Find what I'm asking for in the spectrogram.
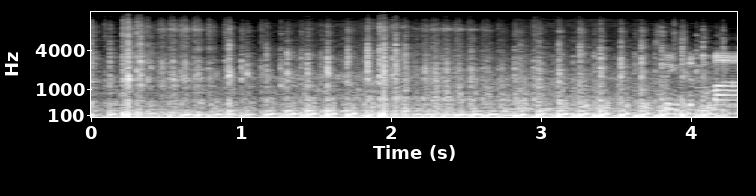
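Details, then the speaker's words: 2008 Honda VTX 1800F with 3,987 miles, just started: deep loping V-twin idle, about four pulses a second, settling without misses or mechanical clatter; sounds great, normal idle. "Go ahead and start it up. Low miles, 3987. 3987. Sounds great."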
